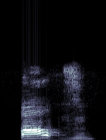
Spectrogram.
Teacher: the quality changes a little bit because of that l sound in here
